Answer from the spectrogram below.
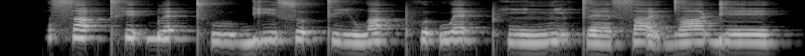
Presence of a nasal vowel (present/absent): present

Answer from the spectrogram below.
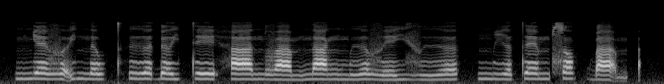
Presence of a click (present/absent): absent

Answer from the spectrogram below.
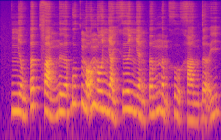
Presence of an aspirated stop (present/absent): absent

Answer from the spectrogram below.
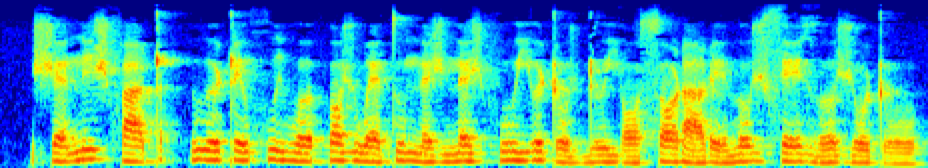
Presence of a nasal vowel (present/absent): absent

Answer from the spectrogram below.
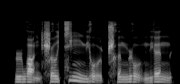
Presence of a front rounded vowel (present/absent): absent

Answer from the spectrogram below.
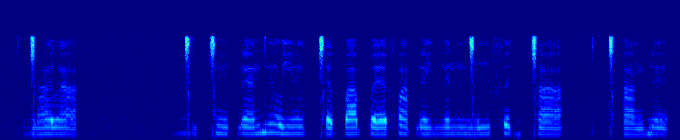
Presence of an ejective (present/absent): absent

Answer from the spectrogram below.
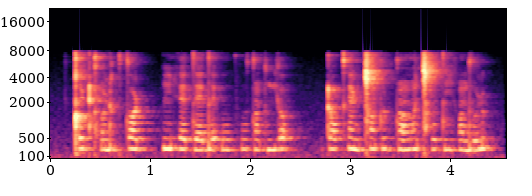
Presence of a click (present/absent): present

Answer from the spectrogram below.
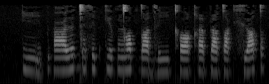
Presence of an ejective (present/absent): absent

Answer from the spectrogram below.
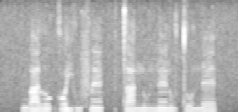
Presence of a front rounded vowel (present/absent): absent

